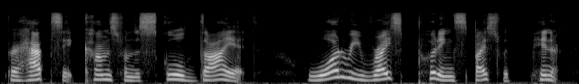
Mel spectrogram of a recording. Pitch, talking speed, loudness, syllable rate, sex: 215 Hz, 125 wpm, -22 LUFS, 4.4 syllables/s, female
